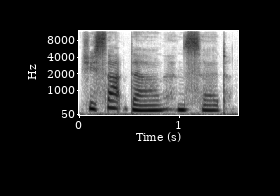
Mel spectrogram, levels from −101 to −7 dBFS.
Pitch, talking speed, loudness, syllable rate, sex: 220 Hz, 190 wpm, -17 LUFS, 3.6 syllables/s, female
